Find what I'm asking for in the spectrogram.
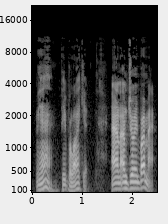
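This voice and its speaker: A man's voice: mid-range voice, moderate pace, vocal fry, sharp tone. A man hosting a casual podcast chat, hesitant and full of ums. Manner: hesitant, filler-heavy. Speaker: podcast host.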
